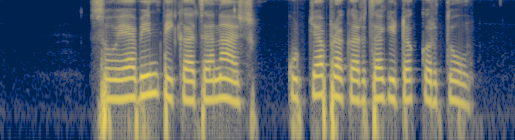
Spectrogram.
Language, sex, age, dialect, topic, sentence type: Marathi, female, 41-45, Southern Konkan, agriculture, question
